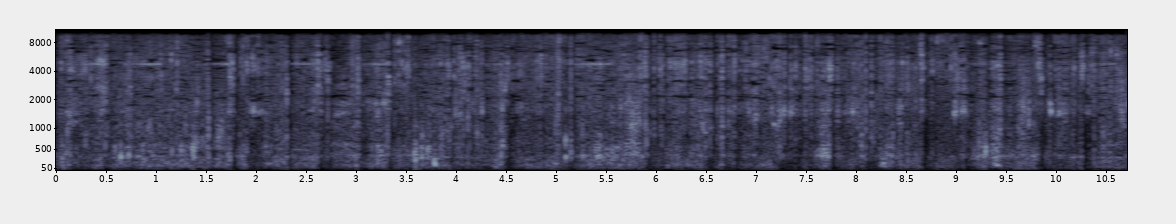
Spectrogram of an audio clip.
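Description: Close-up mouth sounds of a person eating charcoal-grilled fish: steady chewing and lip-smacking, a dense run of small wet clicks and smacks.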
